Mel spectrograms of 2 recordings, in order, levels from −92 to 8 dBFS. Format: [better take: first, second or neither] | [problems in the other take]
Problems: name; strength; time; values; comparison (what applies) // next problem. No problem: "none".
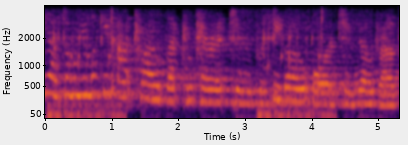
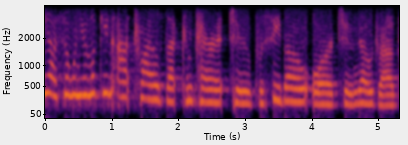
second | background sound (Trickle, dribble / Water tap, faucet); 10 dB below the speech // room echo; dies away in 2.7 s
